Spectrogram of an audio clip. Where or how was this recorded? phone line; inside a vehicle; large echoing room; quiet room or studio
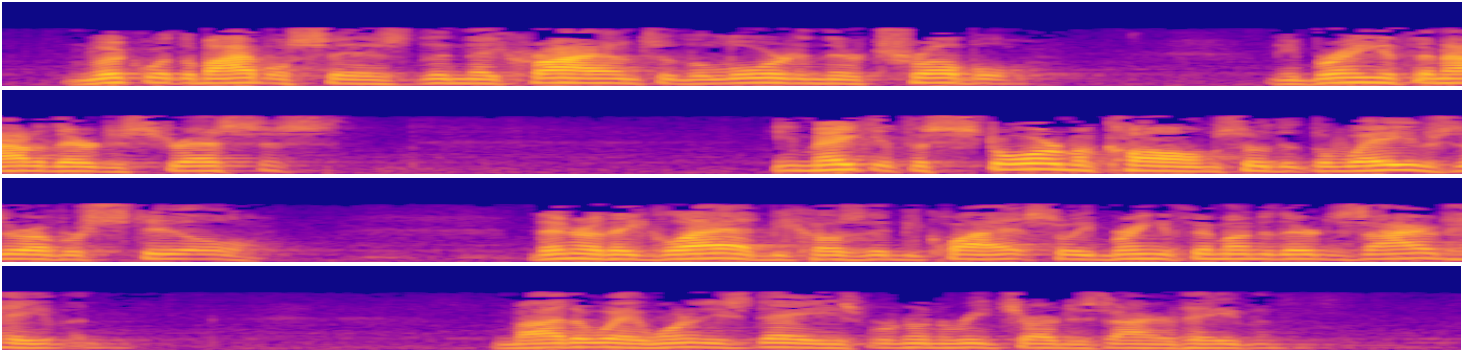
large echoing room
